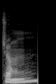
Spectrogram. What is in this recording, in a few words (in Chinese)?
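"zhong2" Chinese; Cours de Chinois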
